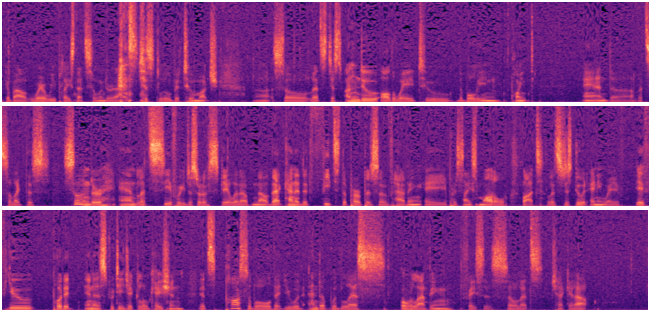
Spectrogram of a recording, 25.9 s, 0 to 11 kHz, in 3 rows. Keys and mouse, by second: 0.1 Tab, 0.8 Tab, 1.4 ctrl+z, 1.9 ctrl+z, 2.4 Tab, 2.8 ctrl+z, 3.0-3.4 ctrl+z, 3.6 ctrl+z, 4.0 ctrl+z, 4.1 ctrl+z, 4.9 ctrl+z, 6.7 KP_3, 6.8 KP_1, 7.4 KP_3, 8.7 click, 9.3 z, 11.5 s, 17.3 Tab, 18.1 Tab, 22.2 Delete, 23.4 Tab, 24.3 ctrl+Tab, 25.7 a.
